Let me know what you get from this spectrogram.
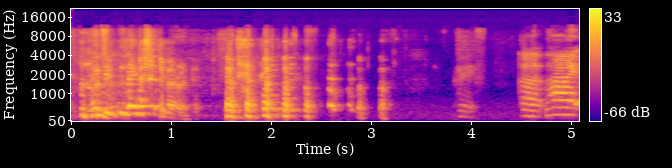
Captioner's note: laughter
